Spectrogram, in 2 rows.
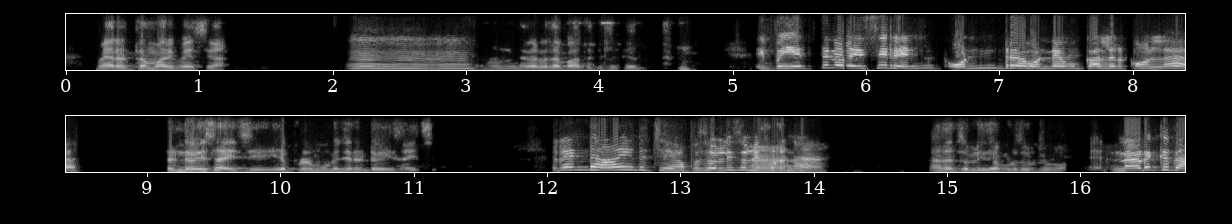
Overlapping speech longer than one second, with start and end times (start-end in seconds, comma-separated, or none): none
